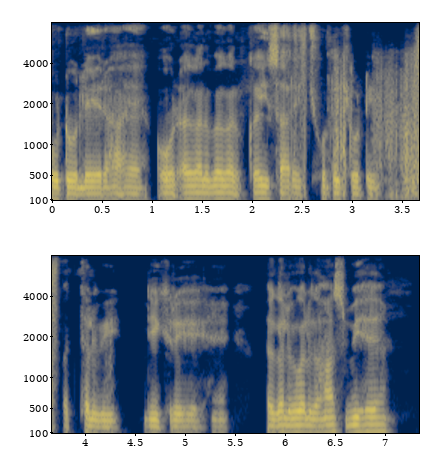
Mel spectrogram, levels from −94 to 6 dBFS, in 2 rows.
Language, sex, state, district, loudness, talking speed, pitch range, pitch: Hindi, male, Bihar, Saran, -17 LUFS, 155 wpm, 100-110 Hz, 105 Hz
